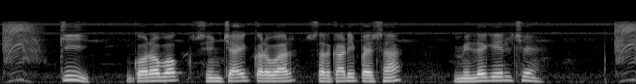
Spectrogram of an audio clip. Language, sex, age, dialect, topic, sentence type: Magahi, male, 18-24, Northeastern/Surjapuri, agriculture, statement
